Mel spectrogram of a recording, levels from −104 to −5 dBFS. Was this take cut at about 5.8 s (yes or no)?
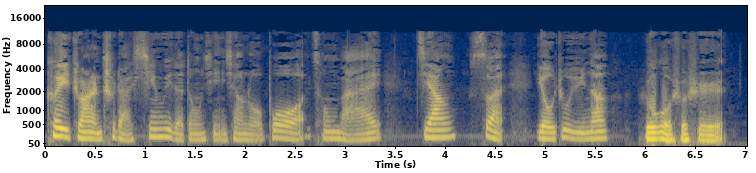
yes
